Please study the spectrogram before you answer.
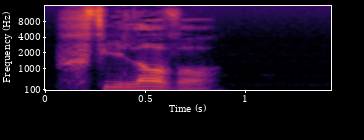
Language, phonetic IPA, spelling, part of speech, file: Polish, [xfʲiˈlɔvɔ], chwilowo, adverb, Pl-chwilowo.ogg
